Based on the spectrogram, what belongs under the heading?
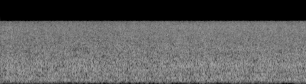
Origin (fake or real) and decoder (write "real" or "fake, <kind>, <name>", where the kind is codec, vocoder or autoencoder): real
